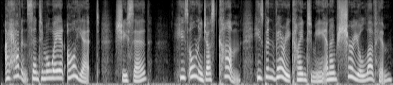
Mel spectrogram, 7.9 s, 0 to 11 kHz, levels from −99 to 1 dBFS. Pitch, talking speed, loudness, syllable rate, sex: 250 Hz, 200 wpm, -17 LUFS, 4.4 syllables/s, female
